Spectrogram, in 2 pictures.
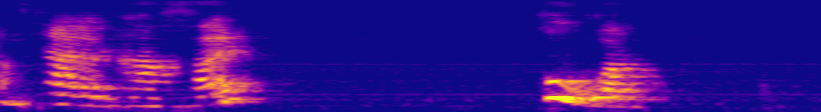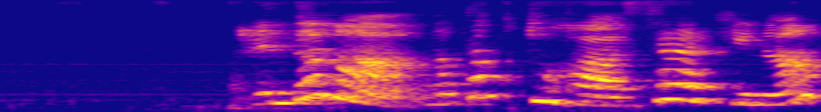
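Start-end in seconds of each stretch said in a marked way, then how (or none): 2.0-2.5 قوة said with a clear final تُ; ta with damma. Shown as a demonstration. Teacher to students, ta marbuta with damma: clear demo. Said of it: "نضع قوة".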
